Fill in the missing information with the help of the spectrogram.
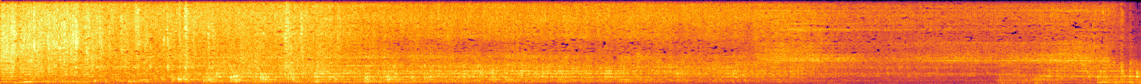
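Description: Kohler Kingston wall-hung toilet flushing through its flushometer valve: a loud rush of water into the bowl that fades away gradually over several seconds.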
